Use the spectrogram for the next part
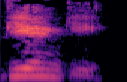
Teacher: The three P sounds, lax B as in 비행기, which is very slightly aspirated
